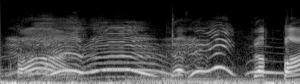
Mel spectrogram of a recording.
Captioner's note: soldiers cheering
